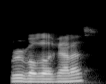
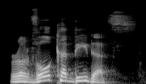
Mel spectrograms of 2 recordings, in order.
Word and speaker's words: revolcaditas: How do you pronounce it? Revolcadas. Say it again. Revolcadas. It's revolcaditas.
